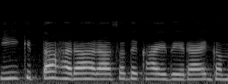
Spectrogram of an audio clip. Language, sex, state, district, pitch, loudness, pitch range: Hindi, female, Uttar Pradesh, Jalaun, 255 Hz, -27 LUFS, 240-275 Hz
